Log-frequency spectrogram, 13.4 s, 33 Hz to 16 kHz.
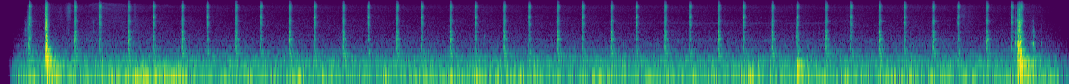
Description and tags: Vehicle's Turning Signal - On
Zoom H4n recording of a car's turning signal from the interior of the car.
Blinker, Car, Dashboard, Turning, Turn-Signal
